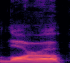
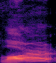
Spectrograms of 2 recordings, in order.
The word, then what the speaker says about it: Lara: involved until I met Laura and sorry I say la I'm bad with pronounciation Lara and um Serge and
